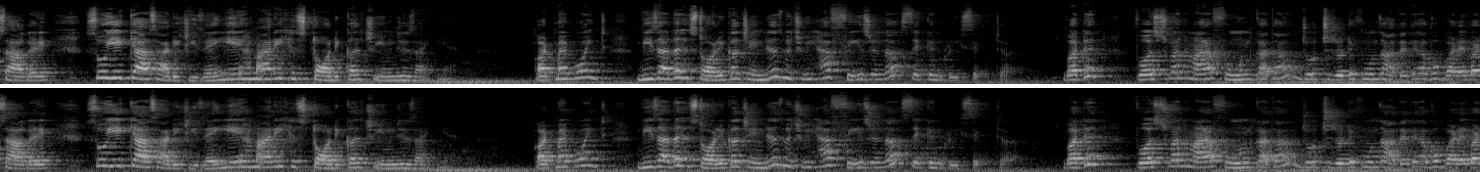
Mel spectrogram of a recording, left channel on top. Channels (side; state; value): both; normal; correlation 0.33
